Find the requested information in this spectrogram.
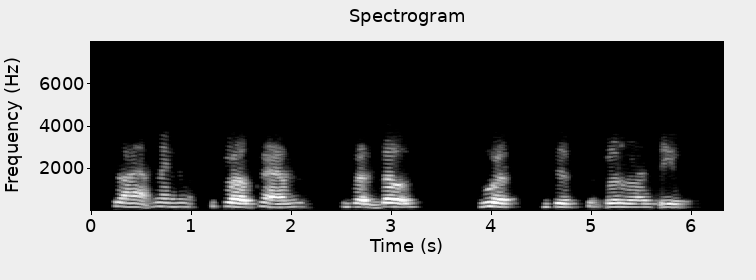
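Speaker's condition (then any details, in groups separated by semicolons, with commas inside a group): Cerebral palsy; affects speech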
